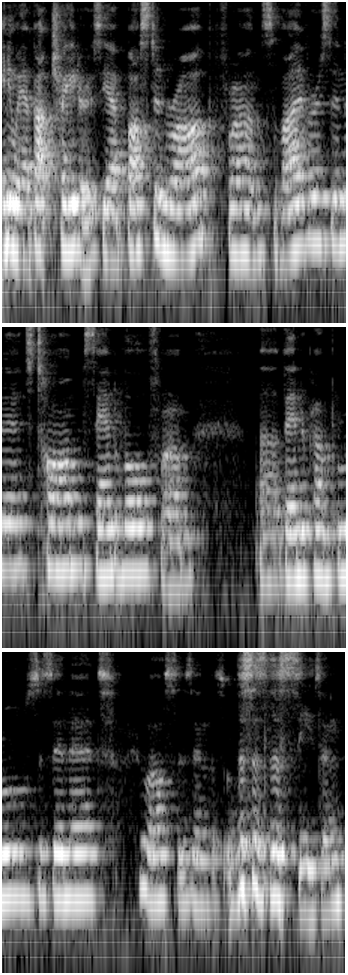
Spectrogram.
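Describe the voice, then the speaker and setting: A woman's medium-pitched, monotone, flat delivery with big swings in loudness, audible room echo and noticeable background noise. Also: moderate pace. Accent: South African. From South Africa. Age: 40s. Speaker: livestreamer. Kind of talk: casual chat. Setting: livestream.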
